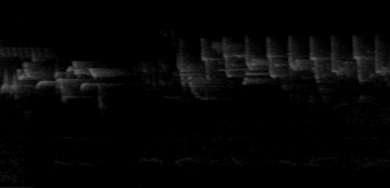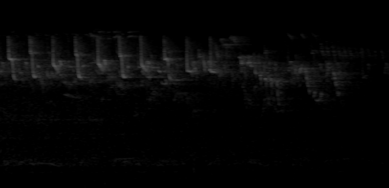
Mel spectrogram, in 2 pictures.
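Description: Faint birdsong: a brief jumble of twittering, then a bird repeating one quick, high, falling note about three times a second for several seconds before it fades.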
